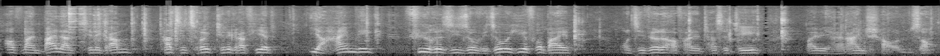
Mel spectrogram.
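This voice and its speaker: Excitable old lord, high creaky voice. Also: male voice, moderate pace. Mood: animated, wry. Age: older. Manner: theatrical, impulsive. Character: excitable, wistful old English lord in love. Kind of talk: German radio comedy drama acting. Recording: old radio play recording, faint noise.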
